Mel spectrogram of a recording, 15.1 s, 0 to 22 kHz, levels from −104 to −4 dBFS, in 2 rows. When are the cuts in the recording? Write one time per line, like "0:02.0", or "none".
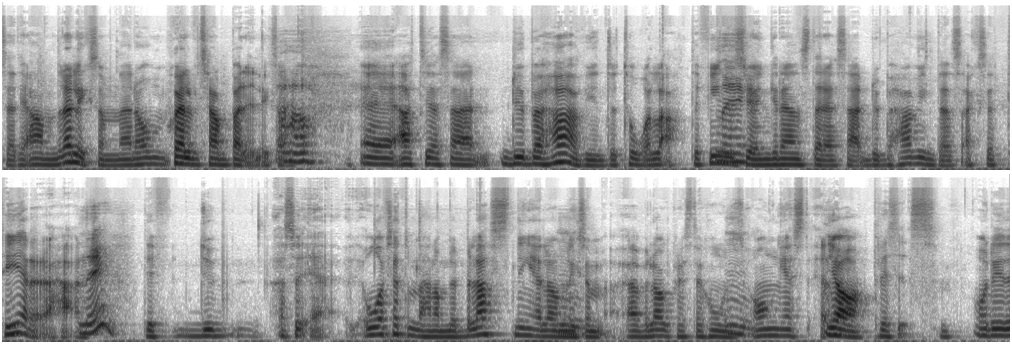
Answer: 0:01.2
0:13.7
